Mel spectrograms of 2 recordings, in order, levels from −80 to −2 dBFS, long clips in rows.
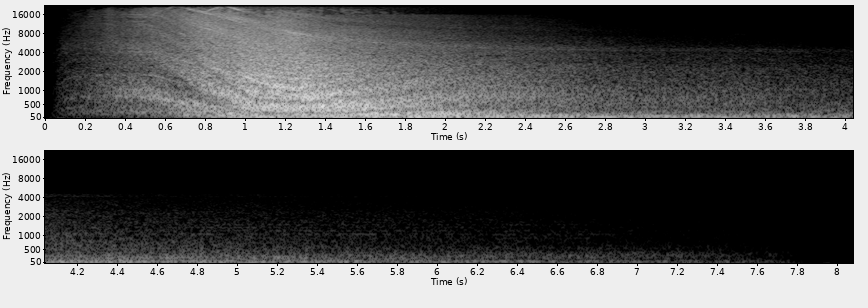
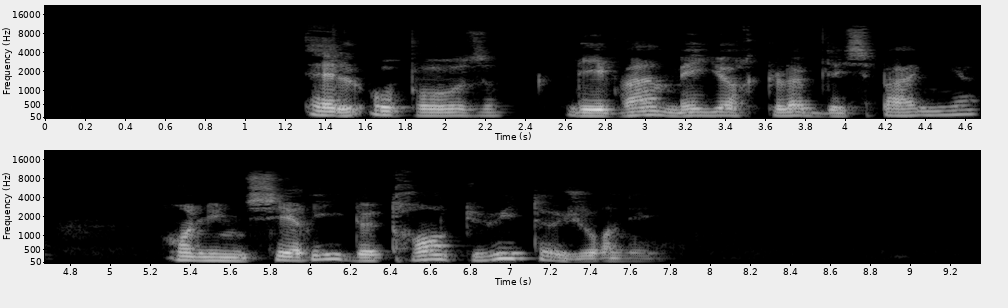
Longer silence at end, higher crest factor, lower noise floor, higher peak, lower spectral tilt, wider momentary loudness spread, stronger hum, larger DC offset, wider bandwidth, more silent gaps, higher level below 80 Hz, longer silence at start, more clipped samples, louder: first, 3.25 s vs 1.65 s; about the same, 20 dB vs 20 dB; second, -66 dBFS vs -77 dBFS; first, 0 dBFS vs -8 dBFS; second, -3 dB/octave vs -6.5 dB/octave; first, 27 LU vs 11 LU; neither; neither; first, over 20 kHz vs 10.5 kHz; neither; first, -36 dBFS vs -68 dBFS; second, 0.25 s vs 1.3 s; neither; first, -14 LUFS vs -28 LUFS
